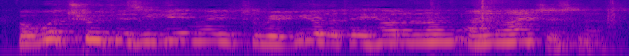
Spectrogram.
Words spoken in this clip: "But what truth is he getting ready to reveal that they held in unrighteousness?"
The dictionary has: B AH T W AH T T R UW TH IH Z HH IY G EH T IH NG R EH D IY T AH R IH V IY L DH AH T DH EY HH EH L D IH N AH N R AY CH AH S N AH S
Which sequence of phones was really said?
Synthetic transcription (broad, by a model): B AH T W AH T T R UW TH IH Z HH IY G EH T IH NG R EH D IY T AH R IH V IY L DH AH T DH EY HH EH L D IH N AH N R AY CH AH S N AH S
